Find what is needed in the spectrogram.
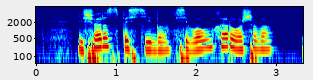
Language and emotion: Russian, positive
